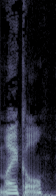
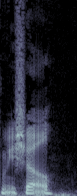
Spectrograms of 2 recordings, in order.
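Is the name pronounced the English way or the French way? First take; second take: English; French. First: The name is pronounced the English way. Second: The name is pronounced the French way. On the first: "if you say the name wrong, it doesn't sound French" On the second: "when you say it like Michel"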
